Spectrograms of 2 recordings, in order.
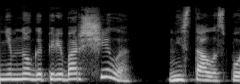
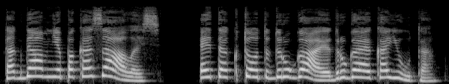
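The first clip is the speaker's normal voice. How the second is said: put-on high, flustered broken accent; embarrassed maid in broken northern speech, much higher; embarrassed maid in dialect; 9 semitones higher than usual. A narrator's reading. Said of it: "смутилась горничная".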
